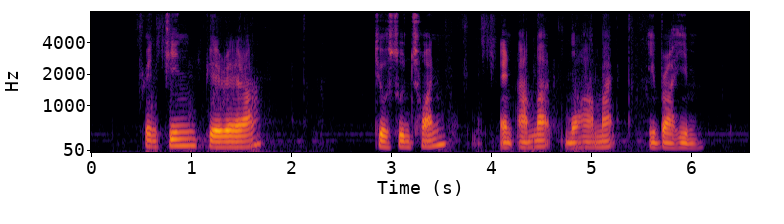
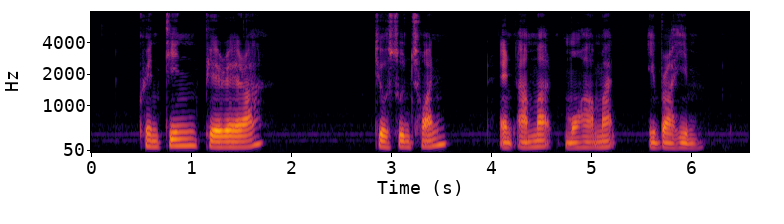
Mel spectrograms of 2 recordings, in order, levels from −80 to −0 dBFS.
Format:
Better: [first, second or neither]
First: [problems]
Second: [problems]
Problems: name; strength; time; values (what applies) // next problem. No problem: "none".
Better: second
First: noise reduction (neural separator model SepFormer DNS4)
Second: none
